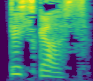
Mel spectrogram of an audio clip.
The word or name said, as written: discuss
